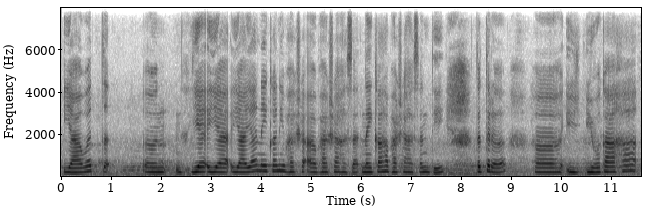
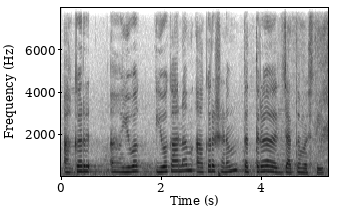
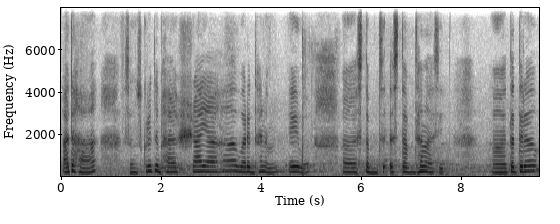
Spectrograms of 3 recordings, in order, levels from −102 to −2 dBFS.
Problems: continuous background conversations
